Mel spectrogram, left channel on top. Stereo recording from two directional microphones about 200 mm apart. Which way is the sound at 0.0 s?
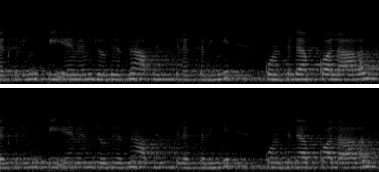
45° left (ahead or behind).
